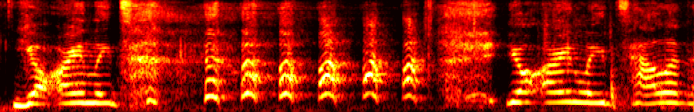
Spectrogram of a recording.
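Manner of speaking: high laughing tease, words broken by giggles; giggling playful mockery. Real, not acted. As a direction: laugh through the jab at her. Laughing while teasing the viewer.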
